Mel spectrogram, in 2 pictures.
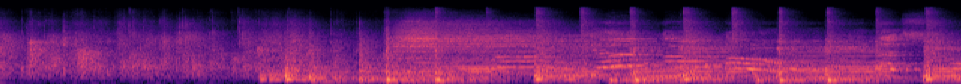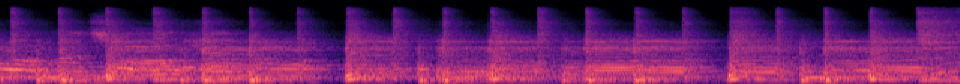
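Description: Live rock band playing electric guitars, electric bass and a drum kit, with a lead voice singing over it. It opens quietly, and the full band with drums comes in about two seconds in.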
